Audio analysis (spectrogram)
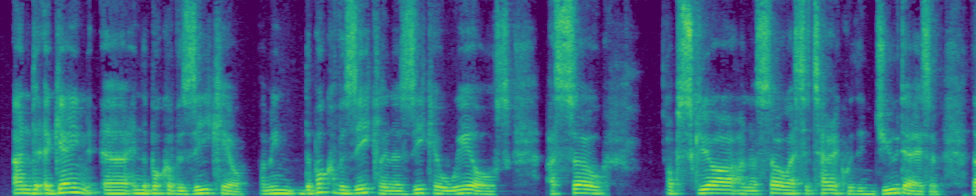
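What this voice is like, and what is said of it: Strained, fading, hoarse voice. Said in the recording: “I'm losing my voice. ... A lot of talking.”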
